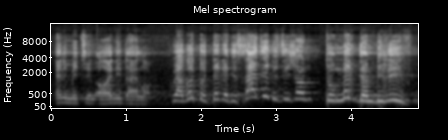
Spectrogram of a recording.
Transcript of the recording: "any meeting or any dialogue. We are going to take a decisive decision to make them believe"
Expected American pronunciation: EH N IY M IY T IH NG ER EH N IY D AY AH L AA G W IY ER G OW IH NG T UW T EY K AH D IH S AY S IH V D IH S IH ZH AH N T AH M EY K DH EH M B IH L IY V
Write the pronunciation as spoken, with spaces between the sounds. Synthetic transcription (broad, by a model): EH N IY M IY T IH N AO EH N IY D AY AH L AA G W IY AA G OW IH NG T UW T EY K AH D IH S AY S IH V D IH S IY SH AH N T AH M EY K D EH M B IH L IY V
